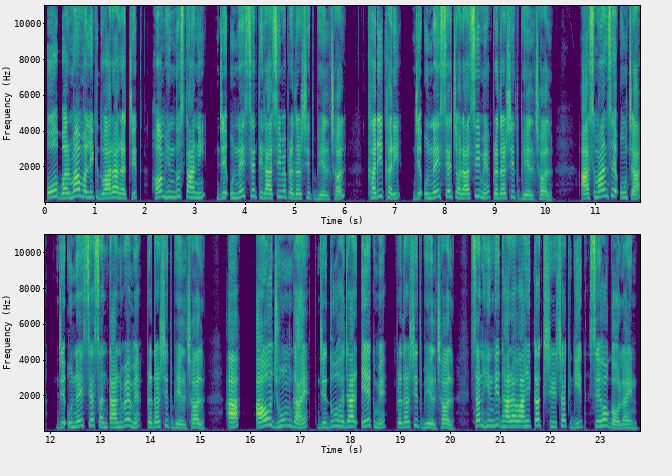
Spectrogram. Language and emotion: Maithili, neutral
